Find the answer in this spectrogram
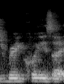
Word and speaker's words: Rayquaza: suspects Dialga Palkia and rayquaza it is pronounced Rayquaza not rack as a ax or something I don't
